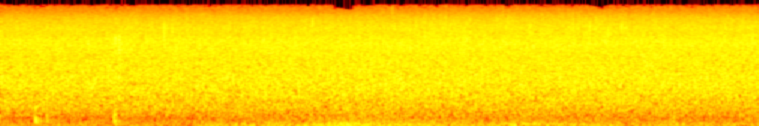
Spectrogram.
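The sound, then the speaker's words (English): Steady acid rain pours down, a dense hiss spread evenly across the whole stretch, with a few sharper drips and taps landing on surfaces. No one speaks. “we're not supposed to be around that acid rain without your suit on.”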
